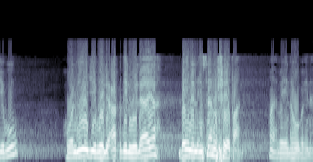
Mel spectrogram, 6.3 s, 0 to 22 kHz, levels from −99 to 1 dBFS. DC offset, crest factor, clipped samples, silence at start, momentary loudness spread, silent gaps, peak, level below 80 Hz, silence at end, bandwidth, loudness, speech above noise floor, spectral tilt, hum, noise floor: under 0.1%; 8 dB; 10%; 0 s; 13 LU; none; 0 dBFS; -34 dBFS; 0 s; 8 kHz; -6 LUFS; 33 dB; -8.5 dB/octave; none; -39 dBFS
